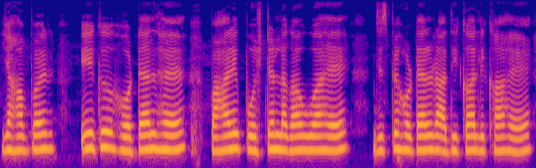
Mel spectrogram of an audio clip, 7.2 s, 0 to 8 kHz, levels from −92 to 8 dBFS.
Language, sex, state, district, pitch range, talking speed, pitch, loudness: Hindi, female, Uttar Pradesh, Lalitpur, 210-230 Hz, 135 wpm, 220 Hz, -14 LUFS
